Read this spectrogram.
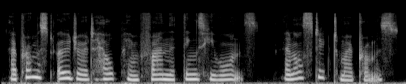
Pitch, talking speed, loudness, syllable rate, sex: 240 Hz, 250 wpm, -18 LUFS, 6.2 syllables/s, female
